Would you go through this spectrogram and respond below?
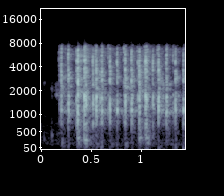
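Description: Rapid, steady keystrokes on a computer keyboard while scripting a Roblox game, a close run of crisp clicks at an even rhythm with no talking.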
